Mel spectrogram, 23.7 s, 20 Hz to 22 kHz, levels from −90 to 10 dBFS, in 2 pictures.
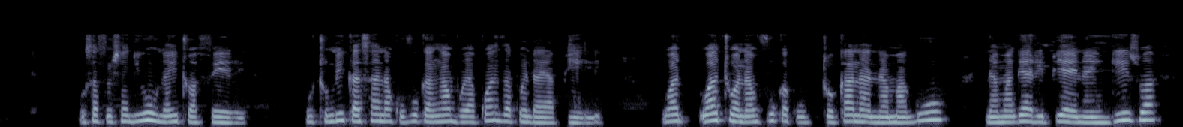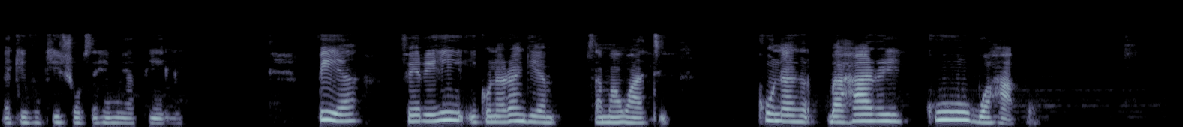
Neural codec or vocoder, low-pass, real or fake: vocoder, 22.05 kHz, 80 mel bands, Vocos; 7.2 kHz; fake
